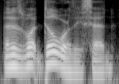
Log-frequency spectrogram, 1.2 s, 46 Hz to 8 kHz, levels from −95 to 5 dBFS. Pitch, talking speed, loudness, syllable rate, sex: 125 Hz, 250 wpm, -16 LUFS, 6.1 syllables/s, male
